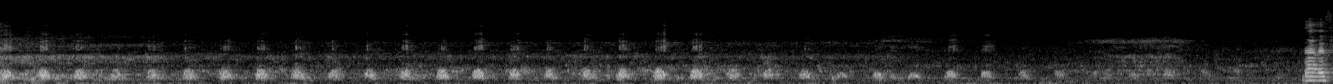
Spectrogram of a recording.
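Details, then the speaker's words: Fetal heartbeat at 10 weeks on a Sonoline B pocket Doppler: rapid, regular whooshing pulses about 165 per minute; mother searching for a possible second heartbeat about 1.75 inches away, uncertain whether it is twins or an echo. "let me see if i'm getting on the other side i can hear something like wind on this and if i move over it sounds like the same heartbeat right"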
